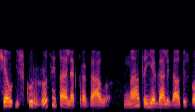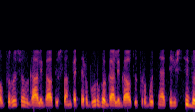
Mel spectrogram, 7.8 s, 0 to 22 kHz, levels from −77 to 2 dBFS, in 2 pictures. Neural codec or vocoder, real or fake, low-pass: none; real; 3.6 kHz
